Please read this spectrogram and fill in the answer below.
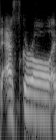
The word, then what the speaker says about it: escarole: Like, my great grandma would make, I'll say the way you're supposed, the proper pronunciation, escarole and meatballs.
